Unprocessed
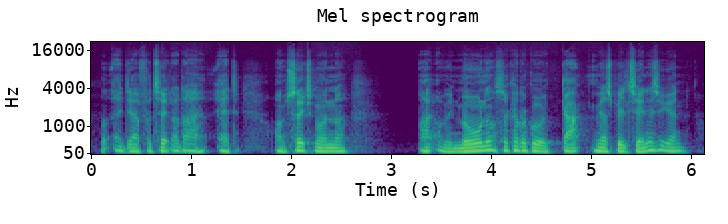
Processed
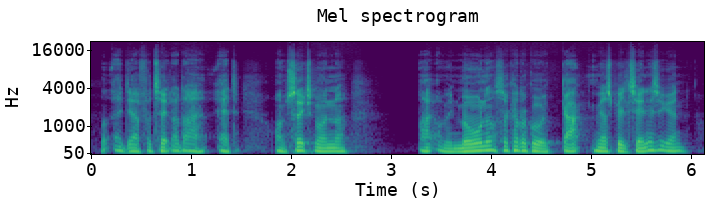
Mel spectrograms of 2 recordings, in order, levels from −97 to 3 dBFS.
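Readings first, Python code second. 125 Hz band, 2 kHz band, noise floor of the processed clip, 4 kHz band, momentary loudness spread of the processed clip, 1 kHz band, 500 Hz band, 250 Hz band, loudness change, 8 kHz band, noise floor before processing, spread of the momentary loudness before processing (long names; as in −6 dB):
−2.0 dB, +2.5 dB, −76 dBFS, +2.5 dB, 9 LU, −0.5 dB, −1.5 dB, −2.0 dB, −1.0 dB, −0.5 dB, −74 dBFS, 9 LU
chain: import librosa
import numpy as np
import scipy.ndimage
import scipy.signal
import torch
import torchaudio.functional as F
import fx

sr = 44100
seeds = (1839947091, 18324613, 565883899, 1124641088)

y = fx.dynamic_eq(x, sr, hz=2600.0, q=0.72, threshold_db=-42.0, ratio=4.0, max_db=6)
y = F.gain(torch.from_numpy(y), -2.0).numpy()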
